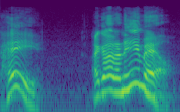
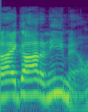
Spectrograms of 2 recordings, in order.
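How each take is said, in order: First: Pitched-up, delighted little announcement; excited novelty. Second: Said in the usual way. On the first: Acted. Comedian acting out getting an early email, excited. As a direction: act out the thrill of new mail. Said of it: "thing where you're like".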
